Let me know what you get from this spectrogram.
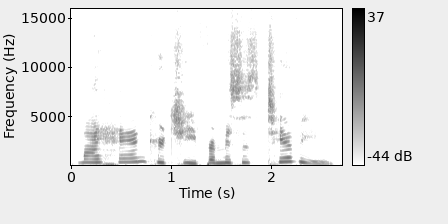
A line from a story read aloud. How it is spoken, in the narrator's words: Madeline gasped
